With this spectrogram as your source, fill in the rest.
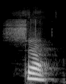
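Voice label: "ш", Russian pronunciation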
